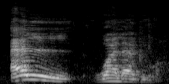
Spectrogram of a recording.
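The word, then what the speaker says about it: الولد: Waladun, al-waladu. Wow is a moon letter.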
